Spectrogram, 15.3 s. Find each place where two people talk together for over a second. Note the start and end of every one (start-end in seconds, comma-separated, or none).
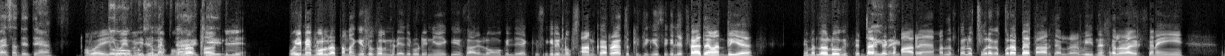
1.3-2.7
